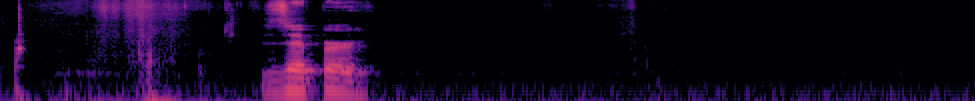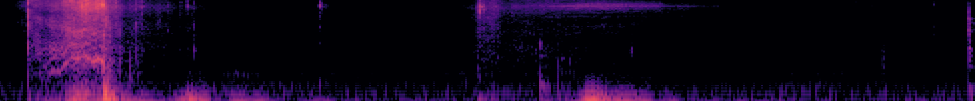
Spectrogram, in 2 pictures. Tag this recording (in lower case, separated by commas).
domestic sounds, zipper (clothing)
